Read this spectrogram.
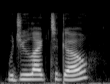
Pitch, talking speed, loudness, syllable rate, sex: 230 Hz, 270 wpm, -16 LUFS, 6.1 syllables/s, female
